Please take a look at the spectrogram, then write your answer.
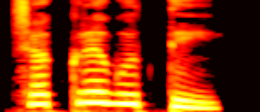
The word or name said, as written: ಚಕ್ರಗತಿ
